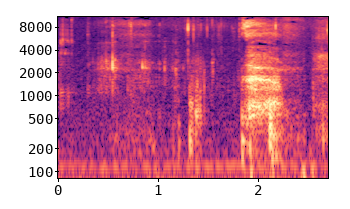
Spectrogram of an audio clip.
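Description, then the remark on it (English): Someone takes a sip of a drink: soft wet mouth noises, then a brief louder slurp and swallow near the end, with no talking. “It's Friday night. I got to take a sip.”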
